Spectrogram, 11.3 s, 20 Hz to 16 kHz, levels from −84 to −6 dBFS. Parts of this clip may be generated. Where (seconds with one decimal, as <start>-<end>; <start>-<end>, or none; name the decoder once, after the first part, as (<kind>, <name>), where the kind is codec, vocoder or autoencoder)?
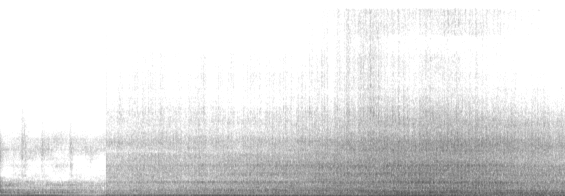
0.0-1.3 (vocoder, BigVGAN v2); 1.8-11.3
